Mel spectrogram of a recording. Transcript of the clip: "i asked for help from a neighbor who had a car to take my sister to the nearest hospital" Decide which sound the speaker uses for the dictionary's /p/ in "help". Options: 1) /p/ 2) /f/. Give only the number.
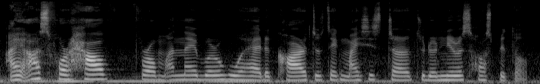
2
